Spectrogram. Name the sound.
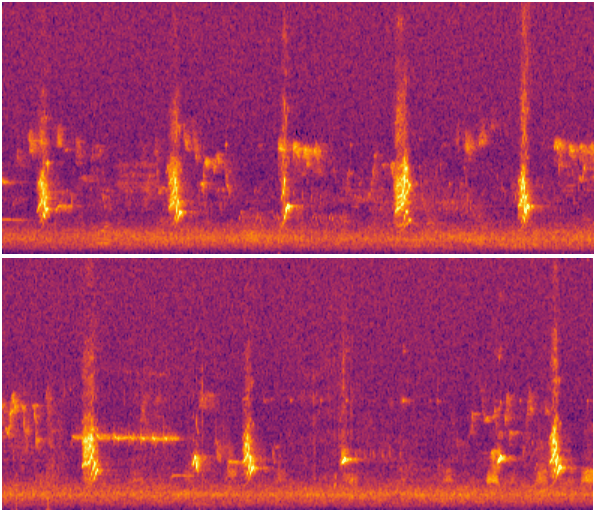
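house finch calls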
